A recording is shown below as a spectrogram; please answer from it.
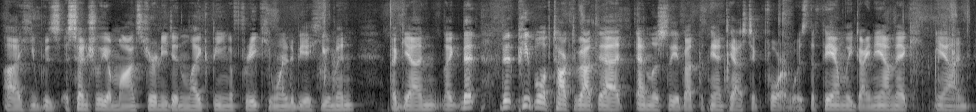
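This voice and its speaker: A man's voice: on the low side, steady tone, fast talker, a bit bright, a little hiss or hum. A man giving casual, unscripted commentary as a comic book reviewer, enthusiastic and rambling, often circling back on his phrases.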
